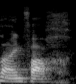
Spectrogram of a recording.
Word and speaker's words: Einfach: We're totally pronouncing it wrong too. I asked Gwen about this. I was like, my friend Sam and I live by the life philosophy of Einfach, and she's like, what? I guess it's pronounced like Einfach. – It's pronounced Einfach, yes.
